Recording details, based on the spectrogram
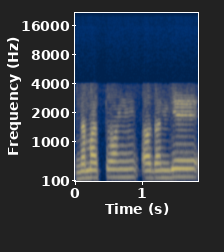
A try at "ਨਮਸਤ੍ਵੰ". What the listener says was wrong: ਤਵੰਗ ਨਹੀਂ ਪੜ੍ਨਾ ਤਤੇ ਔਂਕੜ ਅੇ ਟਿਪੇ ਤੁਅੰਗ ਹੀ ਪੜ੍ਨਾ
